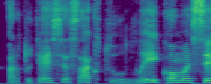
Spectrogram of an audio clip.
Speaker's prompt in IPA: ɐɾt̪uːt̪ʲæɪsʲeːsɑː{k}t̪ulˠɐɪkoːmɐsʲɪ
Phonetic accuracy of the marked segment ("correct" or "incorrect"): correct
